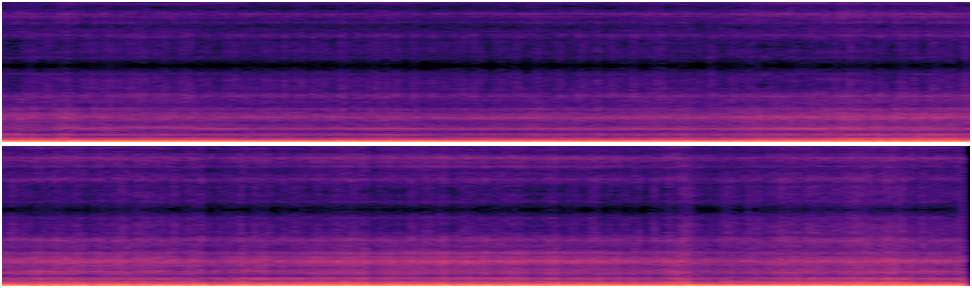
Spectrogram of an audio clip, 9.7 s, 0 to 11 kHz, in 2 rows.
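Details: BMW R1200GS Adventure riding and filtering before its intermittent stall fault appears: steady low twin-cylinder thrum, even through small throttle changes, with no stumbles or misfires. Normal running.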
